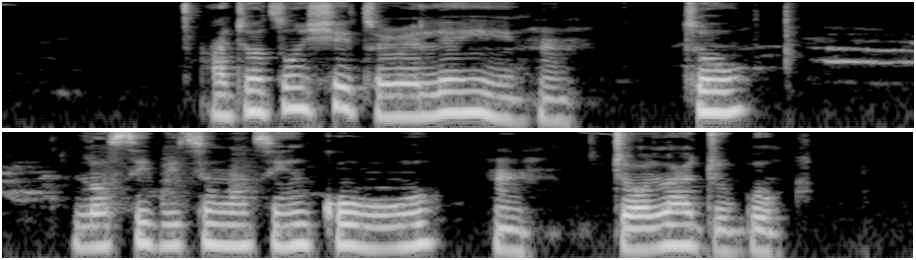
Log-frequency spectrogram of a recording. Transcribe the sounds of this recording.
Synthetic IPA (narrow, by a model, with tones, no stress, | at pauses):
a˨d͡ʒɔ˧to˦n̩˦ʃe˦˨tɔ˨ɾɛ˨lɛ˦j̃ĩ˦˨hũ˨ | tʰo˦ | lɔ˧si˦bi˧ti˦w̃ɔ̃˧ti˧n̩˦ko˦o˧wo˦ | h̩˨ | d͡ʒɔ˧la˦˨d͡ʒu˨ɡ͡bo˨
